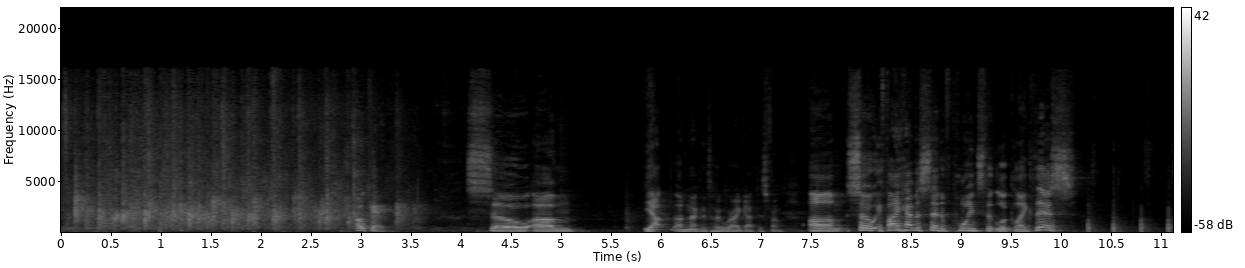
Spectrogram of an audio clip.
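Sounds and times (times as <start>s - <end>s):
audience applause: 0.0s - 3.7s
speech: 3.0s - 3.4s, 4.1s - 5.2s, 5.8s - 10.2s.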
